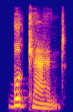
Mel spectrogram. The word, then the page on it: bookland: Indian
